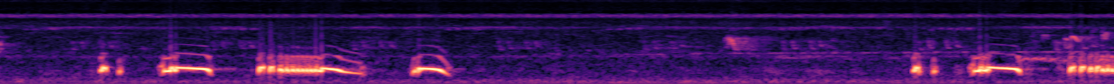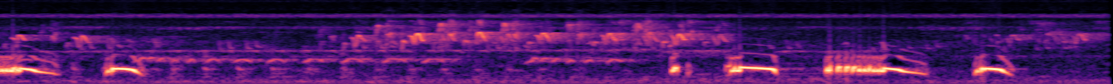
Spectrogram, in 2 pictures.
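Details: Spotted dove, a grating call with one 'kuk' note, repeated as three phrases of short notes and a long burred falling coo, about every four seconds, with higher chirping and trilling of other birds between phrases.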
